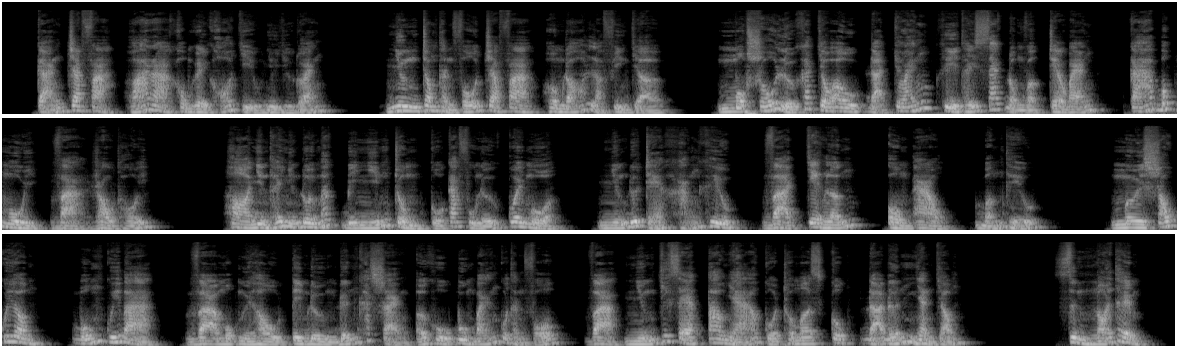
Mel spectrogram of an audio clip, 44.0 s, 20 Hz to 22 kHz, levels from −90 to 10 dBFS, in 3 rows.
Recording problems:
off-mic speech; far
room echo; very slight; dies away in 0.2 s

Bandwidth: 16 kHz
